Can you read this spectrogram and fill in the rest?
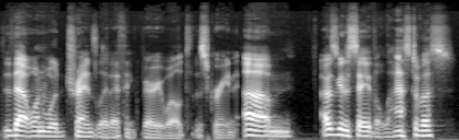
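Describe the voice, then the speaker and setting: A man's voice: medium pitch, very animated, fairly quick, gravelly, fairly bright tone, dry recording, studio quality. A man hosting a podcast in casual chat, joking and given to exaggeration. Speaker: podcast host.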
